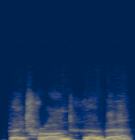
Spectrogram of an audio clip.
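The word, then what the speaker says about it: Bertrand Hébert: wrestling magazines, that is Bertrand Herbert. Did I pronounce that right? Exactly, Mr. Apter.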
